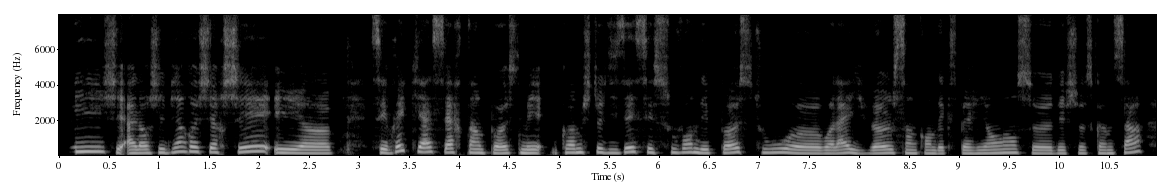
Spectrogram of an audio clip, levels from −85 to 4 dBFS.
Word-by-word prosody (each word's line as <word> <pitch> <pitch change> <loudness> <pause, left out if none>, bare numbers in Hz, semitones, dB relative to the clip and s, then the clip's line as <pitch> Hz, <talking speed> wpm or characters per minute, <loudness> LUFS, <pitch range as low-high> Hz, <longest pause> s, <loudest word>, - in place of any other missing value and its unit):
Oui 270 0 +1
j'ai 260 - -2
alors 195 +1 +1
j'ai 210 +2 -3
bien 255 +6 -3
recherché 260 +1 0
et 200 -2 +2
heu, 180 -1 0 0.4
c'est 210 - +3
vrai 285 - 0
qu'il 270 - -1
y 245 - +3
a 250 - +1
certains 220 -4 +6
postes 190 +1 0
mais 190 -1 +1 0.2
comme 215 +1 0
je 210 - -8
te 230 - -3
disais 200 +4 +1
c'est 250 -3 +2
souvent 225 +3 0
des 195 -3 0
postes 210 +6 -1
où, 215 0 -2
heu, 175 -2 +1
voilà 175 +3 -1
ils 170 -4 -5
veulent 185 +3 0
5 185 -2 +1
ans 175 - -4
d'expérience, 180 +4 -2
heu, 175 -1 -2
des 175 +1 -6
choses 180 0 -8
comme 180 -1 -4
ça, 225 +8 +1
200 Hz, 200 wpm, -31 LUFS, 185-230 Hz, 0.4 s, certains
